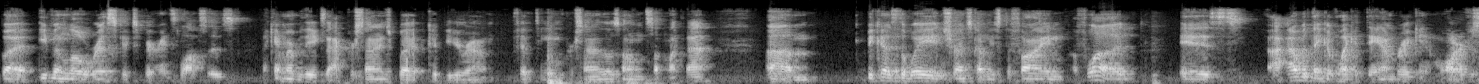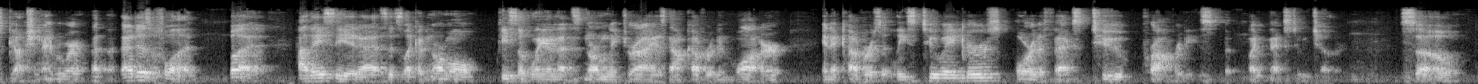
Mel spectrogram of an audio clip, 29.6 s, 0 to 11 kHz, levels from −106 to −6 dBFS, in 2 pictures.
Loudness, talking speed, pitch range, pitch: -23 LUFS, 185 wpm, 95-110 Hz, 100 Hz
